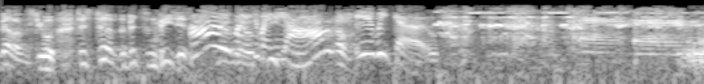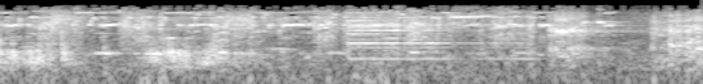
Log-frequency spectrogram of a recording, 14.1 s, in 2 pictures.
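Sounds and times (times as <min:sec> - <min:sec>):
speech: 0:00.0 - 0:06.0, 0:06.8 - 0:09.4
hand-cranked mangle contraption being turned: 0:04.4 - 0:13.3
whistling bell-like tones: 0:04.4 - 0:13.4
laughter: 0:13.5 - 0:14.0.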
